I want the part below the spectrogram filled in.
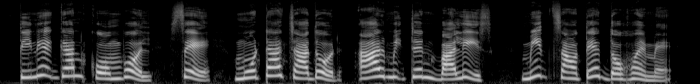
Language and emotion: Santali, neutral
